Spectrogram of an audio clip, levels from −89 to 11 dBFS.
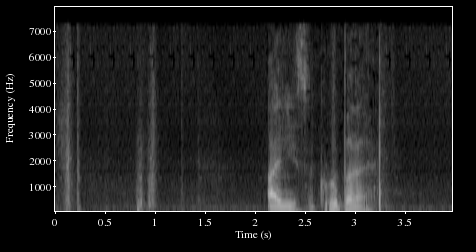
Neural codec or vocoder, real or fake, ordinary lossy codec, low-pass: codec, 16 kHz, 1.1 kbps, Voila-Tokenizer; fake; none; none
